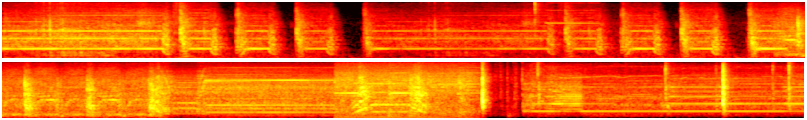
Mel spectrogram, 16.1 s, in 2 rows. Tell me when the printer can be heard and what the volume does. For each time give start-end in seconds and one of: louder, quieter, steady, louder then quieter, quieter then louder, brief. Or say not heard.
0.0-16.0 quieter then louder.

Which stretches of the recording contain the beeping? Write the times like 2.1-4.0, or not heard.
4.8-6.3, 11.3-12.8.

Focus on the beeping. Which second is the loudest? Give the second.
12 s.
